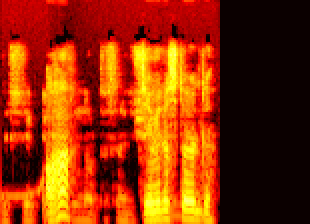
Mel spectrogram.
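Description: A man groans and gasps in pain.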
